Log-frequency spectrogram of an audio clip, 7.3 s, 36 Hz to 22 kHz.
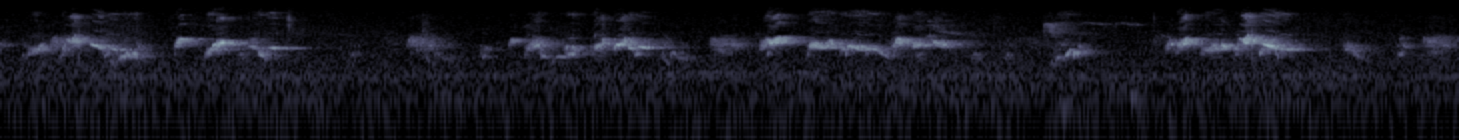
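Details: Red-whiskered bulbul used as a decoy in a pomelo garden, singing to lure wild bulbuls for trapping, 25 October 2017; loud bursts of rich, warbled whistled phrases with rising and falling notes, repeated in quick series almost without pause.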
